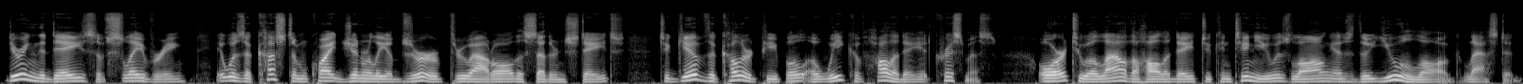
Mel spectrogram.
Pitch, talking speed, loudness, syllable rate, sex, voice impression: 140 Hz, 165 wpm, -19 LUFS, 4.8 syllables/s, male, masculine, adult-like, slightly cool, sincere, slightly unique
